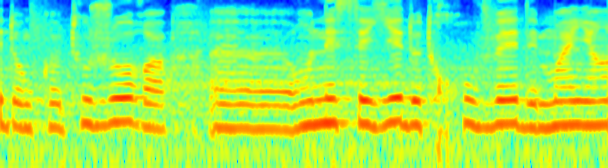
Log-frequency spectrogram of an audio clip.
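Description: This woman has a Persian accent and a medium-pitched voice, and there is noticeable background noise. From Iran, Tehran. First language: Persian (speaking French). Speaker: visual artist. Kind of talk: interview. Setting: exhibition space. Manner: halting, many hesitations.

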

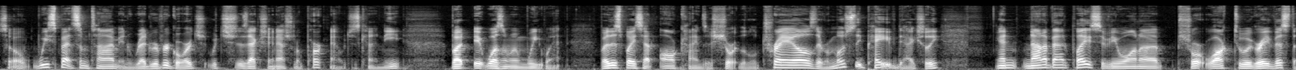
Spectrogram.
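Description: Over a very clean recording with a silent background, a man with a normal speaking voice and medium pitch speaks at a fairly quick pace, with lively intonation and big swings in loudness. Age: 20s. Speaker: educational podcaster. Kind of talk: casual monologue.

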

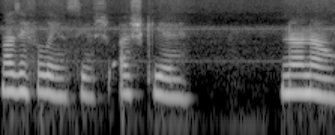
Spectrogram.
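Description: The woman's tone is dark and mellow, at a medium pitch. She speaks at a very slow pace with monotone, flat intonation. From Portugal, Porto. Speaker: podcaster. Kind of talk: casual monologue. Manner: hesitant, many fillers.

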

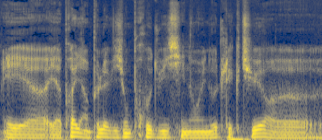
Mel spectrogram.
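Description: Fairly even intonation carries speech that moves at a fairly quick pace. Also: man. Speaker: podcast host. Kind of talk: casual chat. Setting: huge room, under a duvet.

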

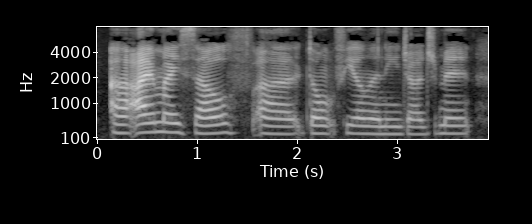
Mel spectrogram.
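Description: This is a woman's voice. She speaks with a Californian accent. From Southern California, the Valley. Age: 20s. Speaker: insurance worker. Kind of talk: interview. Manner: halting.

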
